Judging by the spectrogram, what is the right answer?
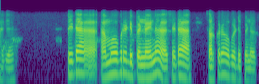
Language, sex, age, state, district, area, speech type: Odia, male, 18-30, Odisha, Jagatsinghpur, rural, conversation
